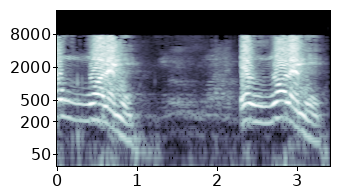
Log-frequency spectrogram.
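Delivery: slow الظلم with a held, doubled ظ; merged consonant. Shown as a demonstration. Teacher confirms for students to repeat, merged consonant. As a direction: lean into the ظ of الظلم, drawing it out. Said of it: "أيوة كده".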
